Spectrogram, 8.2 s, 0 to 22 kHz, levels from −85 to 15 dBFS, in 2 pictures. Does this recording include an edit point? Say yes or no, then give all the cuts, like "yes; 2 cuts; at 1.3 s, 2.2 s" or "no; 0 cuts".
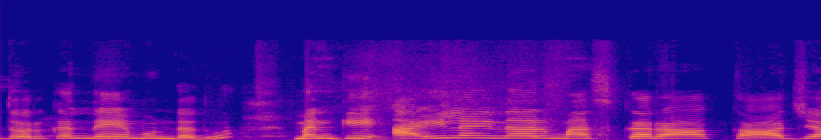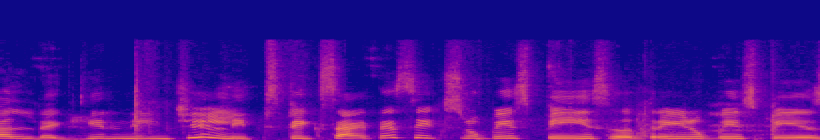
no; 0 cuts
